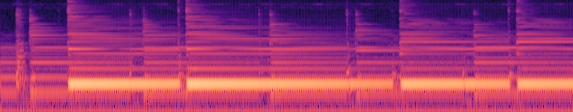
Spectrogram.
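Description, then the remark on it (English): A three-string plucked instrument plays a quick run of low and middle notes on the bass and middle strings, several clear attacks in a loose rhythm forming a simple bass line in the background while the sustained melody notes ring on and decay. No talking. “So I'm doing a lot of busy work on the bass and on the middle string. You'll hear me doing things like this.”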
